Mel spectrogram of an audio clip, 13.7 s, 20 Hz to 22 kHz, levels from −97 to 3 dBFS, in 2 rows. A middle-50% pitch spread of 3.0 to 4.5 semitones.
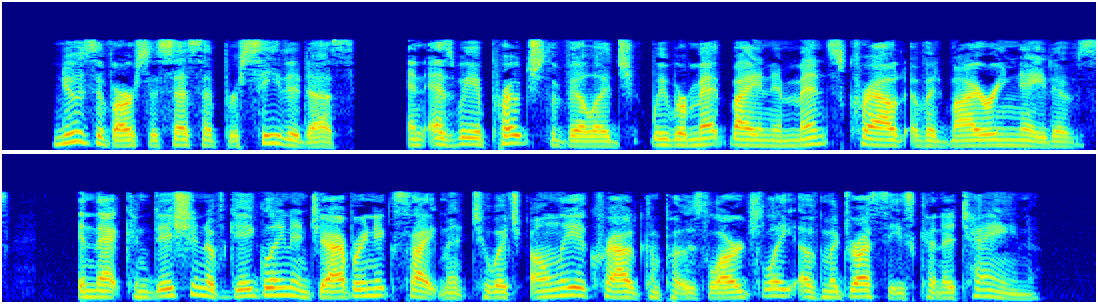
Yes: average, 4.2 semitones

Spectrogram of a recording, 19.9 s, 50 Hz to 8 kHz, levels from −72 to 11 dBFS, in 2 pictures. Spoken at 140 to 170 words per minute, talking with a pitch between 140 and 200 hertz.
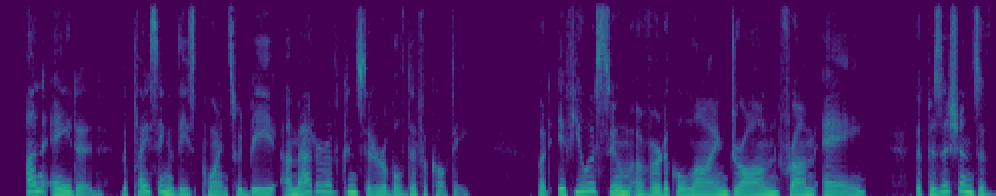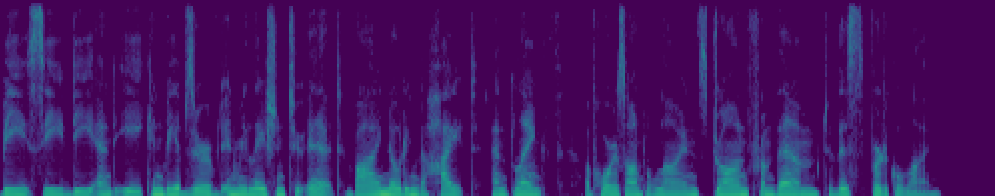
Yes: average, 165 wpm; medium, 185 Hz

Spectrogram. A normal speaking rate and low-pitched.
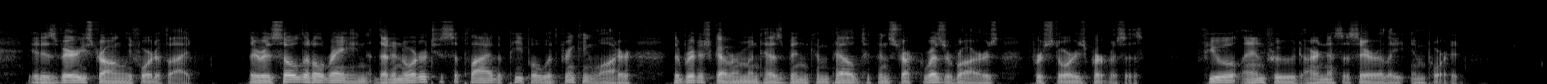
Yes: average, 145 wpm; very low, 75 Hz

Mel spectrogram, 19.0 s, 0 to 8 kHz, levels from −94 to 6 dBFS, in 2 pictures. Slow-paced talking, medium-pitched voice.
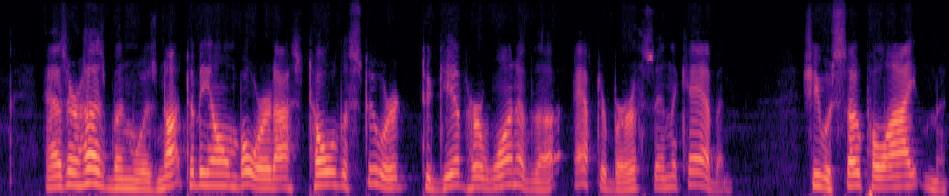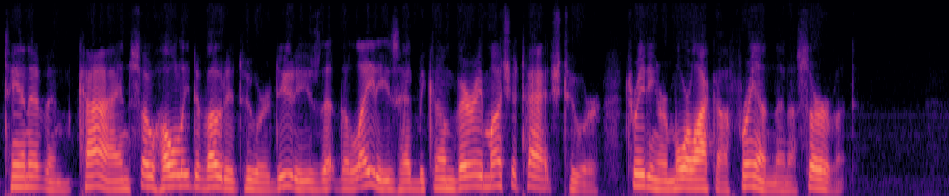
No: average, 175 wpm; medium, 150 Hz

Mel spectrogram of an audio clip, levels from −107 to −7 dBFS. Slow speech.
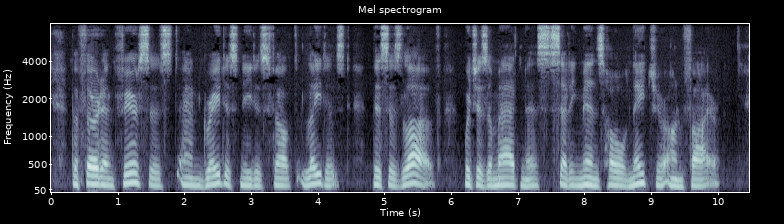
Yes: slow, 130 wpm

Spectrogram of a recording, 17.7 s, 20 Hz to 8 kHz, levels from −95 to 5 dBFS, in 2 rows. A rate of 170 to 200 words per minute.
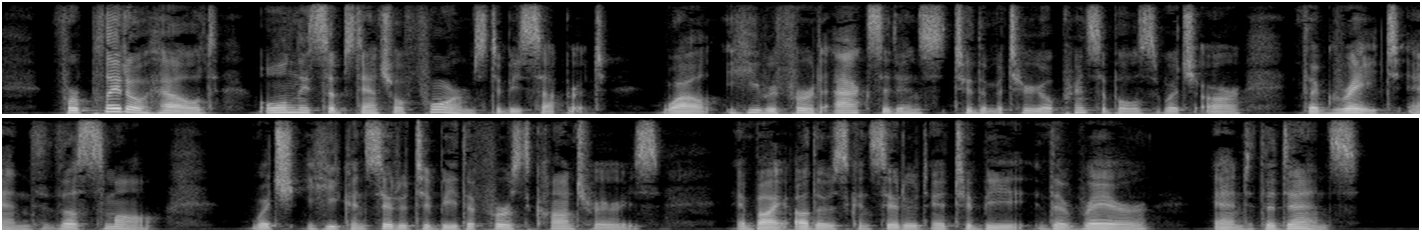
No: average, 140 wpm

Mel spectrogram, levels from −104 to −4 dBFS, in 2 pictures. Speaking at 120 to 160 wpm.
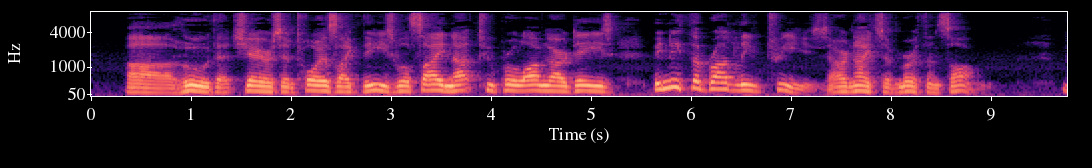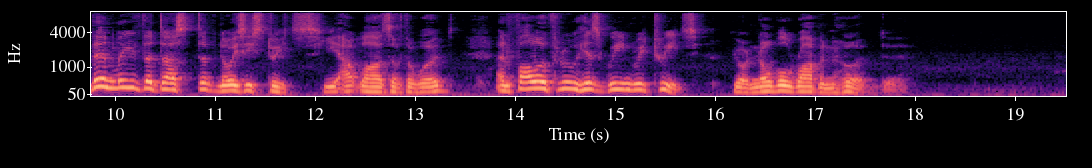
Yes: average, 150 wpm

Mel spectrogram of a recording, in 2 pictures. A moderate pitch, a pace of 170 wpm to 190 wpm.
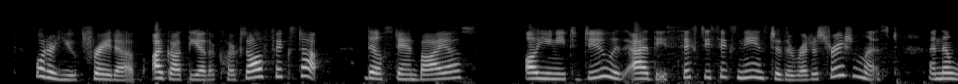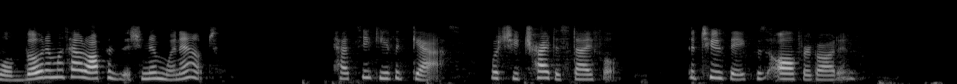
No: very high, 270 Hz; average, 175 wpm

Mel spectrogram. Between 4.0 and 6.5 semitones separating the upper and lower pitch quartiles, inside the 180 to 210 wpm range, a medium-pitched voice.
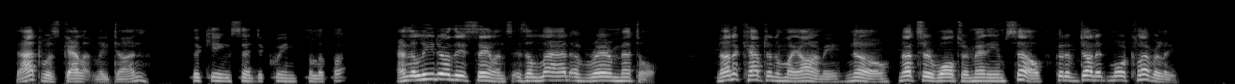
Yes: average, 4.6 semitones; average, 195 wpm; medium, 165 Hz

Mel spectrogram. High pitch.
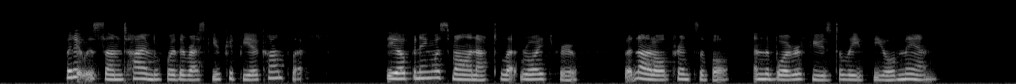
Yes: high, 230 Hz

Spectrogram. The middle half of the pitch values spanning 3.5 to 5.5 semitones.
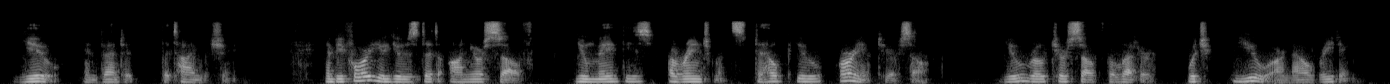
No: narrow, 2.4 semitones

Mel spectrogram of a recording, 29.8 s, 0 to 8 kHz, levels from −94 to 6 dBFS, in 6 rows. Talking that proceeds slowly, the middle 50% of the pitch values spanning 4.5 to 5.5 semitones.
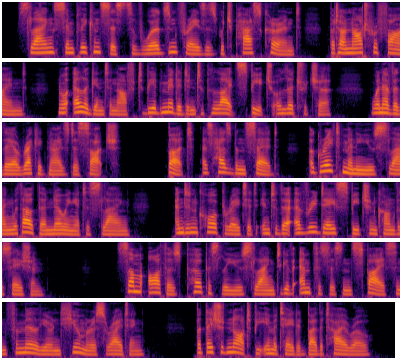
No: average, 160 wpm; average, 5.2 semitones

